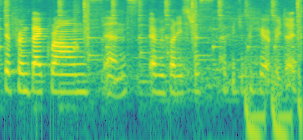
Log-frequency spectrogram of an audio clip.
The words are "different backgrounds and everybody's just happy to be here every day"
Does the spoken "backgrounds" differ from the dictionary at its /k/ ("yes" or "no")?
no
